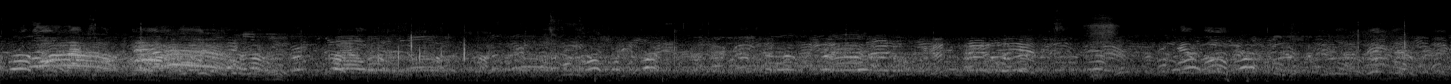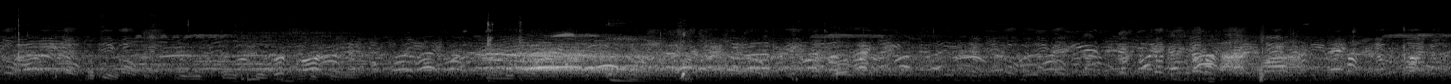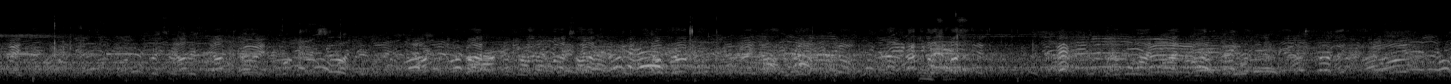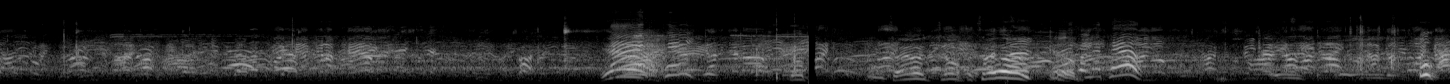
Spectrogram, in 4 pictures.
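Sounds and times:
indistinct chatter of many voices: 0.0 - 58.0
loud shouts: 0.0 - 58.0.

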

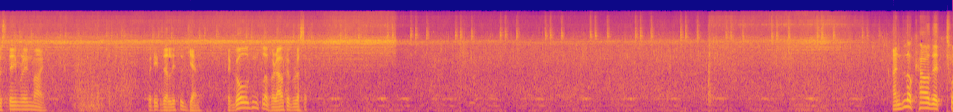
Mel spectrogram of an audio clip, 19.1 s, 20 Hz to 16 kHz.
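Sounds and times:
flowing river water: 0.0 - 19.0
faint high bird chirps: 6.1 - 17.7.

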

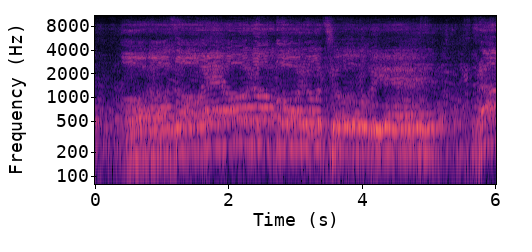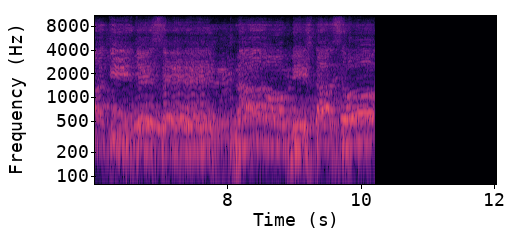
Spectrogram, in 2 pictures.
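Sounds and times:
men singing in harmony: 0.4 - 10.2.

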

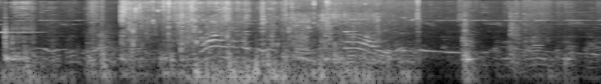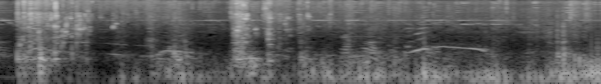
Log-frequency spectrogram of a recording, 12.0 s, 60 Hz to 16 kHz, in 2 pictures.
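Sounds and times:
people talking: 0.0 - 11.0
water splashing in a basin: 1.2 - 4.2, 6.2 - 7.7, 8.4 - 9.3.

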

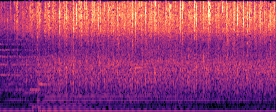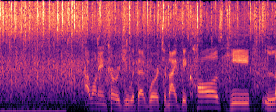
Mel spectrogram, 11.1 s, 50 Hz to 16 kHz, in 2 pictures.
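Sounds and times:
sustained final chord: 0.0 - 6.8
audience applause: 0.0 - 11.0.

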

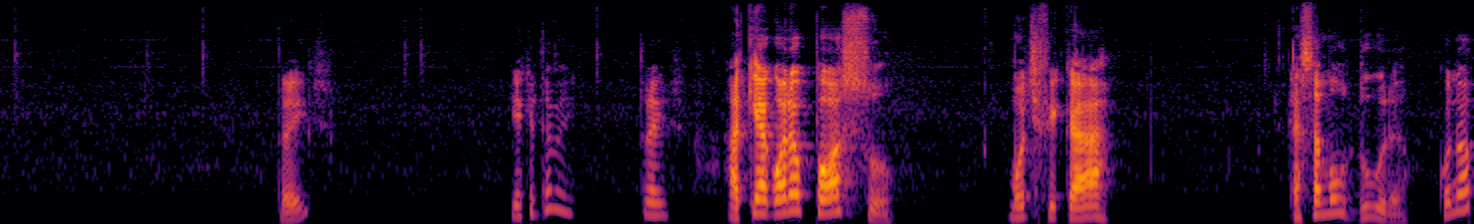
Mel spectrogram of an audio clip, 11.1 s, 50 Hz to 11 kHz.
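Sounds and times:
keyboard and mouse clicks: 3.0 - 3.3.

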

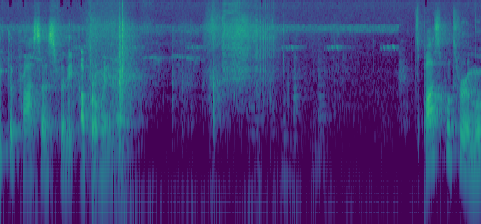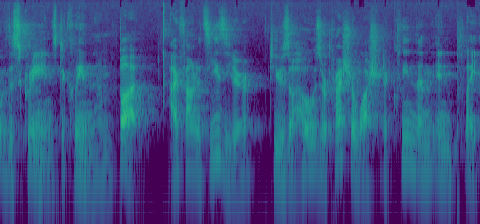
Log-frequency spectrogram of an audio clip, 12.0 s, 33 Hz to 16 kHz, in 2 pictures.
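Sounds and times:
window sash sliding and rubbing: 2.4 - 4.3
high insect trill: 2.9 - 5.0.

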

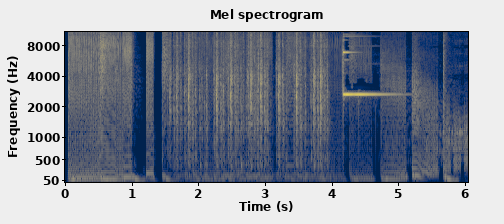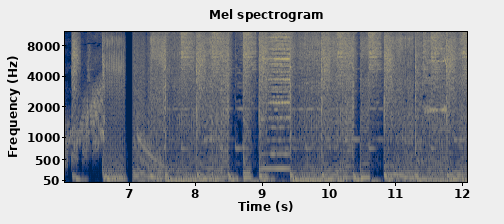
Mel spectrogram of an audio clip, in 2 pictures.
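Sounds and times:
typewriter key clacks: 1.5 - 4.0
typewriter bell ding: 4.2 - 5.2.

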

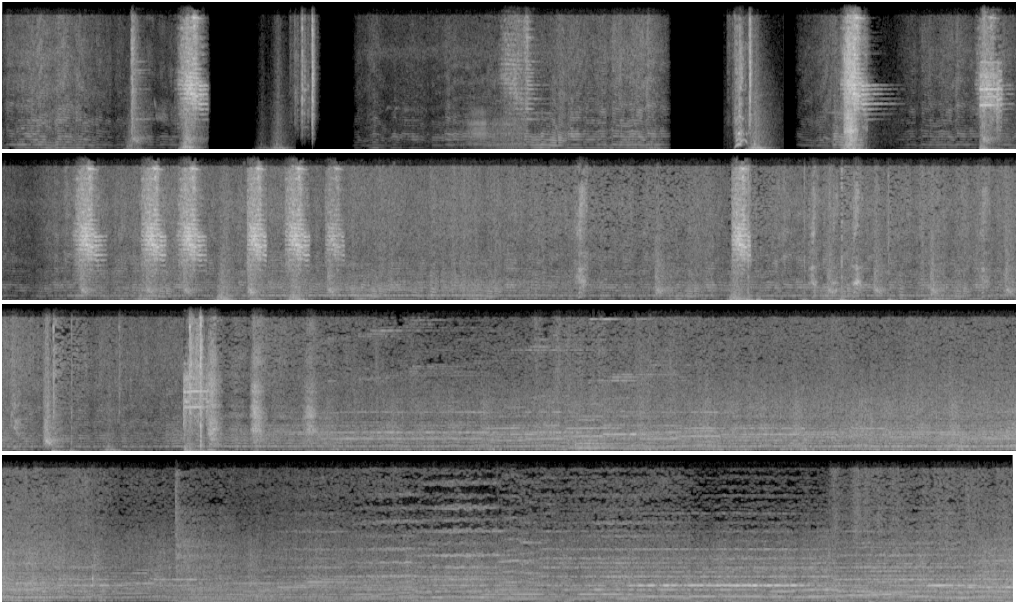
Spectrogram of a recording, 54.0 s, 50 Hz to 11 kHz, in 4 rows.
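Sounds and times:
insect buzzing: 0.0 - 2.8, 4.7 - 9.0, 10.6 - 42.9
sword swishes and strikes: 11.2 - 11.8, 13.0 - 13.6, 14.5 - 18.1
heavy thuds on wooden floor: 23.3 - 26.4, 27.7 - 28.9.

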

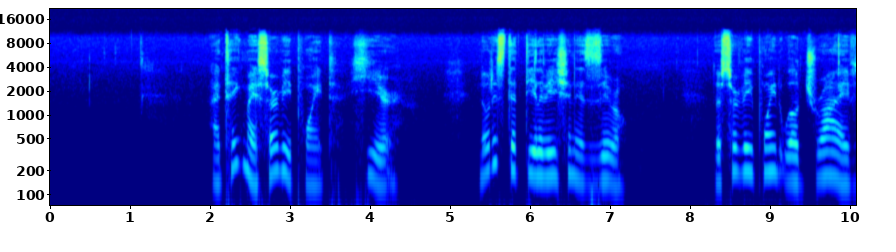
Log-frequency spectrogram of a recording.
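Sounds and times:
computer mouse clicks: 0.4 - 0.9.

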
